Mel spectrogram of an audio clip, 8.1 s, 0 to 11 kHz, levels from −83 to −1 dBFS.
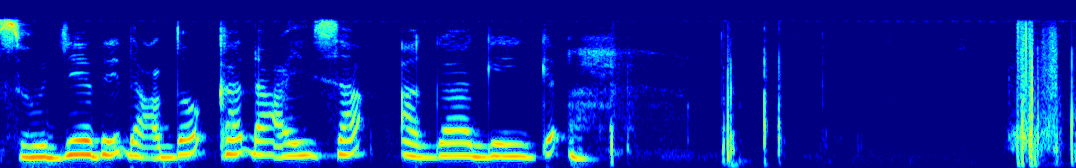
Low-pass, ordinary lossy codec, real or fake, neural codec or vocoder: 7.2 kHz; Opus, 64 kbps; real; none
